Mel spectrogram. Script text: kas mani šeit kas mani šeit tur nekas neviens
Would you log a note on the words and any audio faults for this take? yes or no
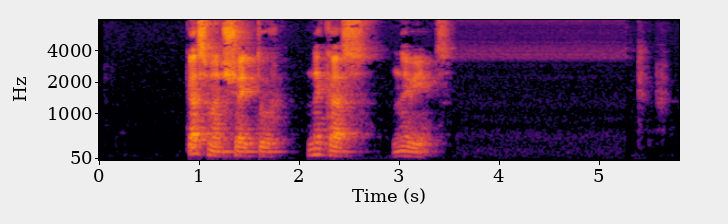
yes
